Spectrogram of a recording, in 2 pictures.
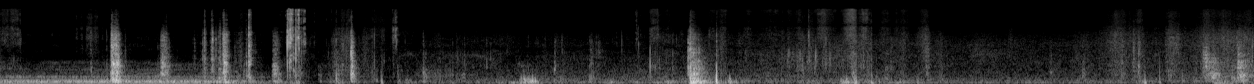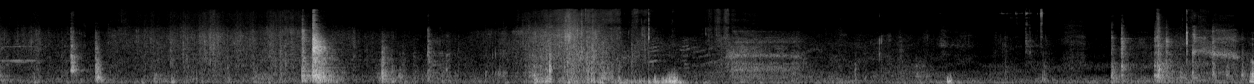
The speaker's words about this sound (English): okay i'm going to turn off the car and go back inside hold on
